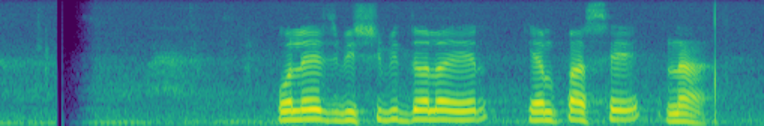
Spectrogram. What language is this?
Bangla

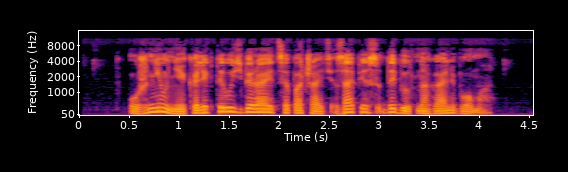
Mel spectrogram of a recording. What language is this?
Belarusian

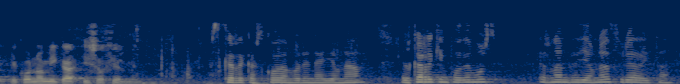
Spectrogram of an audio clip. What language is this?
Basque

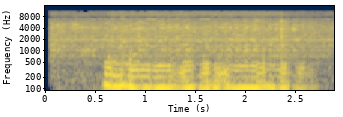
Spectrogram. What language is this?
Bangla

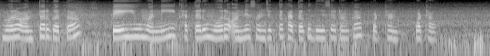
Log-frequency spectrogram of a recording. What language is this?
Odia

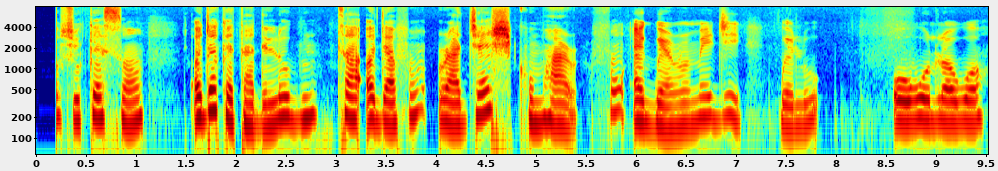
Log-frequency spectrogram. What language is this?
Yoruba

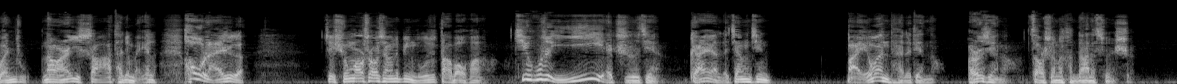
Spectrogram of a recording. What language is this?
Chinese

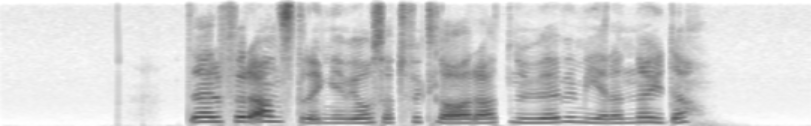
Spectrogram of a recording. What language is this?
Swedish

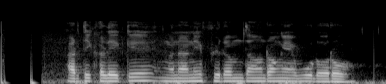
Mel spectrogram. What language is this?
Javanese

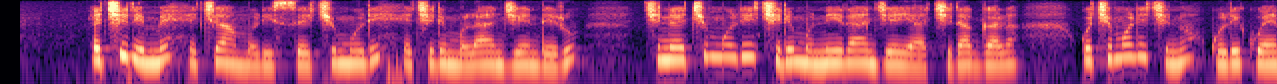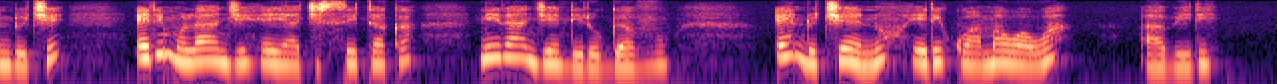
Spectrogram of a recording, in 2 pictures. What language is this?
Soga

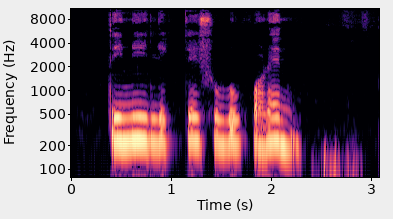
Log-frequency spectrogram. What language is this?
Bangla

